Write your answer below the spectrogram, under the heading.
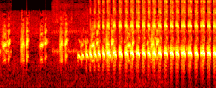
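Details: A few separate, spaced croaks open, then a frog breaks into quick, evenly repeated pulsed croaks that grow louder and keep a steady rhythm to the end.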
